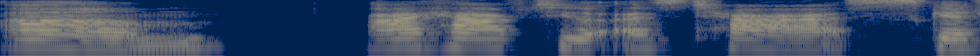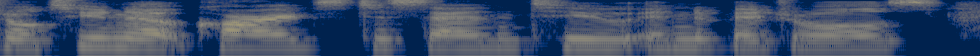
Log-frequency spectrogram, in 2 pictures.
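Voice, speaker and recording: A woman in her thirties co-hosting a casual podcast, animated and blunt with quick exclamations. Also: medium pitch. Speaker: podcast co-host. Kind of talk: casual chat.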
